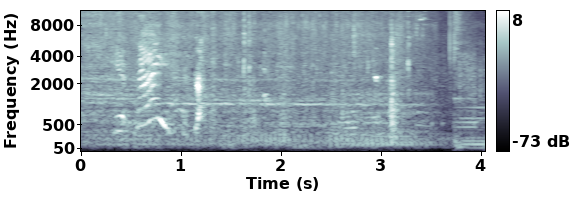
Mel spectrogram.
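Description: Background voices, a child's among them, with short rising-and-falling calls in the first second, over a low steady hum.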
